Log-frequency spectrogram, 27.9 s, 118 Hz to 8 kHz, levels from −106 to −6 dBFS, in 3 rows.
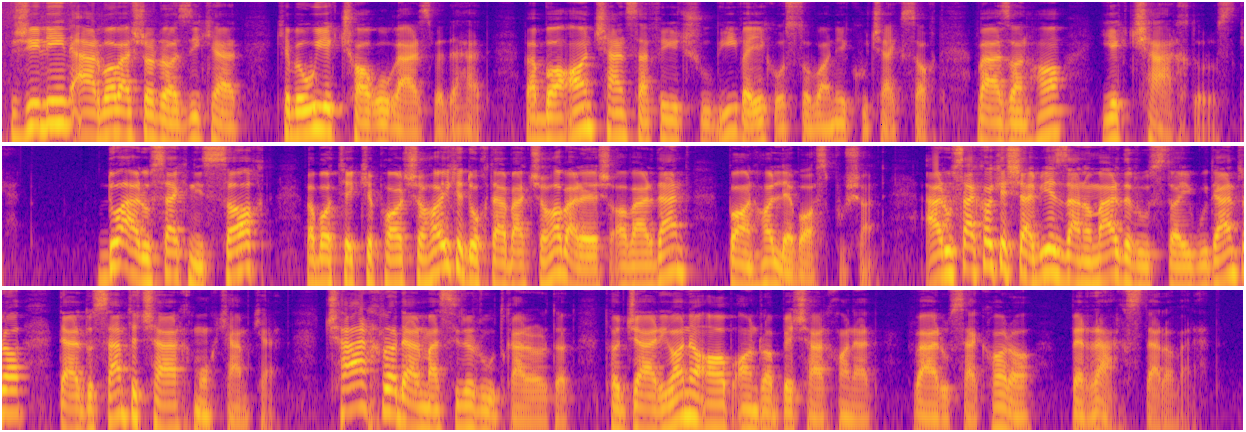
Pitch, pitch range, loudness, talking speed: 125 Hz, 100-155 Hz, -20 LUFS, 185 wpm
